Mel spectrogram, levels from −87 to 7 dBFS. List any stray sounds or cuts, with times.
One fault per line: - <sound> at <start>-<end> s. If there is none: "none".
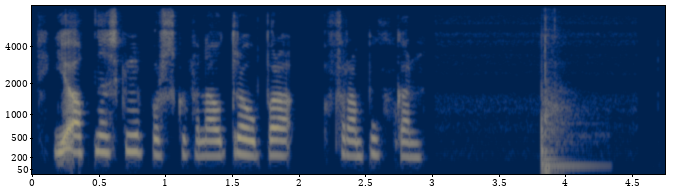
- thud at 3.8-4.4 s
